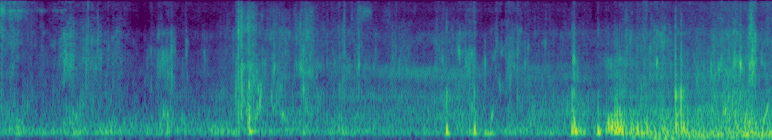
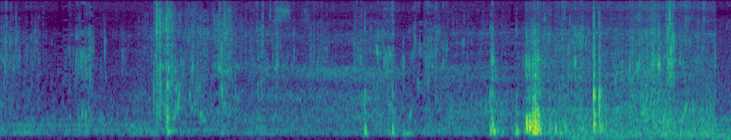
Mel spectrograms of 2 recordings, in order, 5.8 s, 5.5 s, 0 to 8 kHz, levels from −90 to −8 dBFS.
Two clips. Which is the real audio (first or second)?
second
